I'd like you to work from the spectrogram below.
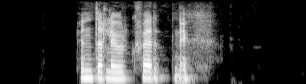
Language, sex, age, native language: Icelandic, female, 20-29, Icelandic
